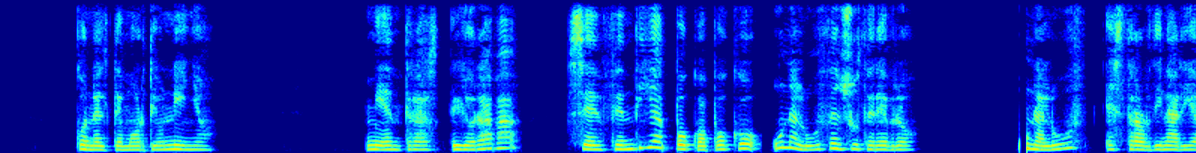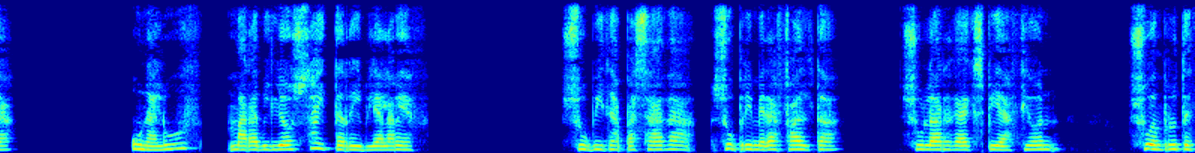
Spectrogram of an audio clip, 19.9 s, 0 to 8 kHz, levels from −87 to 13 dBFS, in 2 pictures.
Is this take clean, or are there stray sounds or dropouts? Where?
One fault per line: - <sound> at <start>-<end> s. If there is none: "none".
- dropout at 8.5-8.5 s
